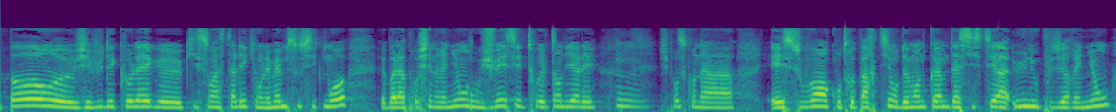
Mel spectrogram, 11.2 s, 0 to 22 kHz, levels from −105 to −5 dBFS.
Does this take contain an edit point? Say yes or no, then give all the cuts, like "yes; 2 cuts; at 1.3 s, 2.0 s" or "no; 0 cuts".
yes; 2 cuts; at 4.7 s, 7.6 s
